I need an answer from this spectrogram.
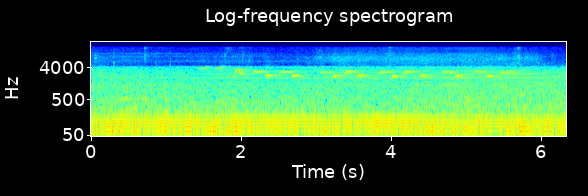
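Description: A small bird calls a quick run of short chirps, alternating a higher and a lower note, for a few seconds starting about two seconds in. Under it runs a steady low hum.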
